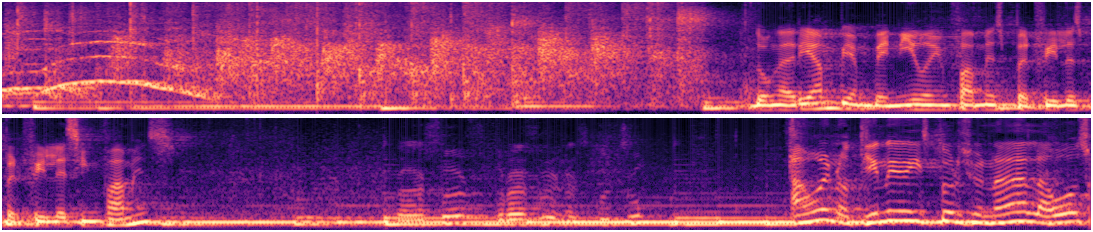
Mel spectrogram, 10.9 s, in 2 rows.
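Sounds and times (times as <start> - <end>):
audience applause: 0.0 - 3.6
sustained musical tone: 0.9 - 10.8
speech: 3.8 - 6.4, 7.5 - 10.8.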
